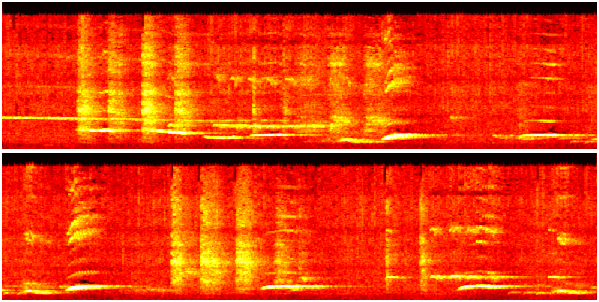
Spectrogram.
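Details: White-rumped shama kept as a competition bird, pouring out a run of clear whistled notes with upward slurs and quick twitters between them, steady and varied.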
